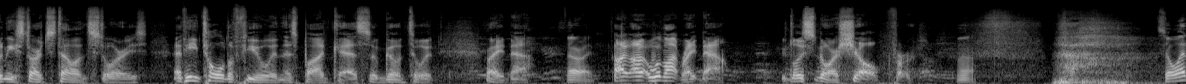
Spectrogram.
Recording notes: LIVE at Metro by T-Mobile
